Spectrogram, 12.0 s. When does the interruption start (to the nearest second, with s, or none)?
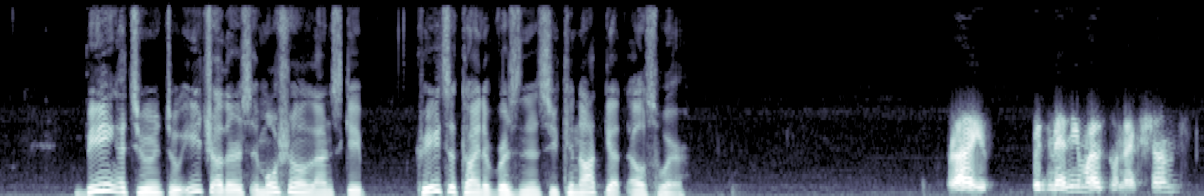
none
